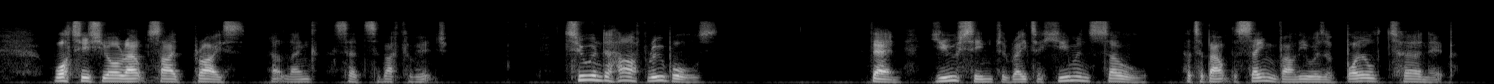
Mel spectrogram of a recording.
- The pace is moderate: No, slow, 125 wpm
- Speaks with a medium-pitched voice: No, low, 130 Hz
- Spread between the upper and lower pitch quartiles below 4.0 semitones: No, average, 4.6 semitones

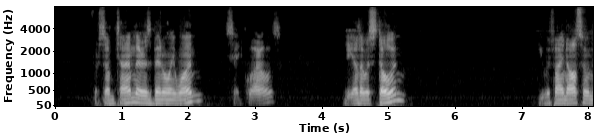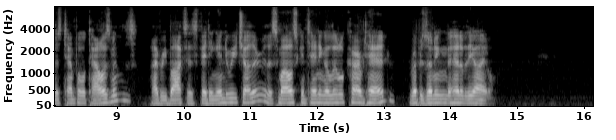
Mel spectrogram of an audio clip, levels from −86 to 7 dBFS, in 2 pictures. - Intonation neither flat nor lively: Yes, average, 3.2 semitones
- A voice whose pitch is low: Yes, low, 115 Hz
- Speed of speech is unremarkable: Yes, average, 150 wpm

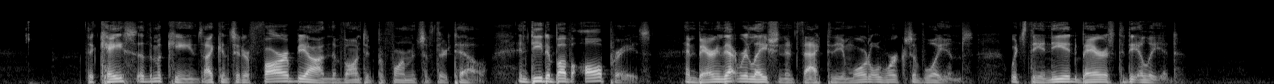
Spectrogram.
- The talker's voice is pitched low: Yes, low, 110 Hz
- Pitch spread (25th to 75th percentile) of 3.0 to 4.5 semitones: No, average, 5.1 semitones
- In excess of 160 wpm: Yes, average, 175 wpm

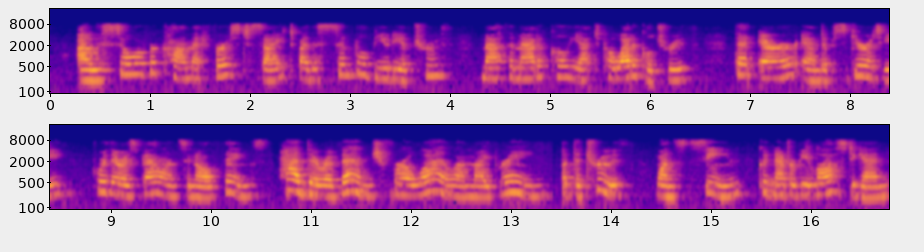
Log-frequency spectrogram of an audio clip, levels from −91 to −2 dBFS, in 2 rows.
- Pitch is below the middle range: No, high, 230 Hz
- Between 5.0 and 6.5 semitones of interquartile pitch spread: No, average, 3.9 semitones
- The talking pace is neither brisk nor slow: Yes, average, 170 wpm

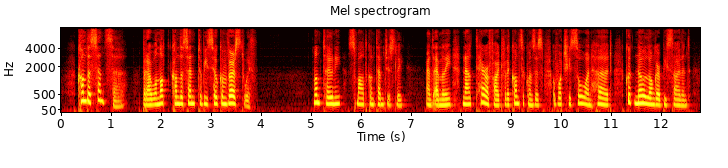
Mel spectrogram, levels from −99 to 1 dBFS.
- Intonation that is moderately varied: Yes, average, 4.0 semitones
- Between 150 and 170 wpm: Yes, average, 155 wpm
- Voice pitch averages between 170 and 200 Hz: Yes, high, 190 Hz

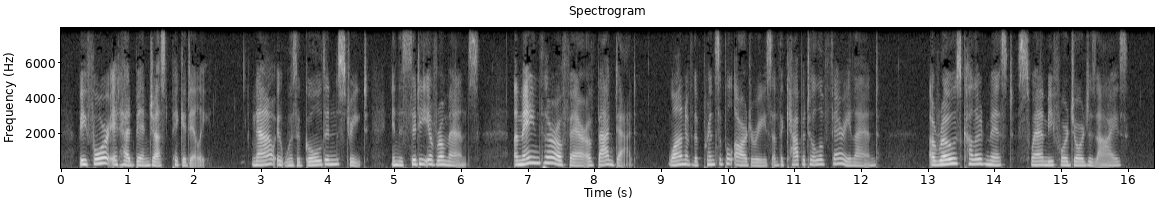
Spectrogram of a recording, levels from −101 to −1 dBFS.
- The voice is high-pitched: Yes, high, 215 Hz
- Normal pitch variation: Yes, average, 3.9 semitones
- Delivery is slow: No, average, 145 wpm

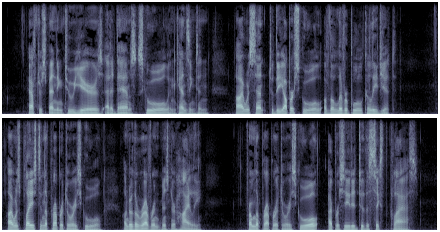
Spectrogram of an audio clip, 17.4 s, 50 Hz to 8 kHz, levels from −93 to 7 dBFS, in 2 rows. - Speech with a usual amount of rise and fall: No, wide, 5.7 semitones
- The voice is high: No, low, 100 Hz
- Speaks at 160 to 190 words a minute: No, average, 150 wpm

